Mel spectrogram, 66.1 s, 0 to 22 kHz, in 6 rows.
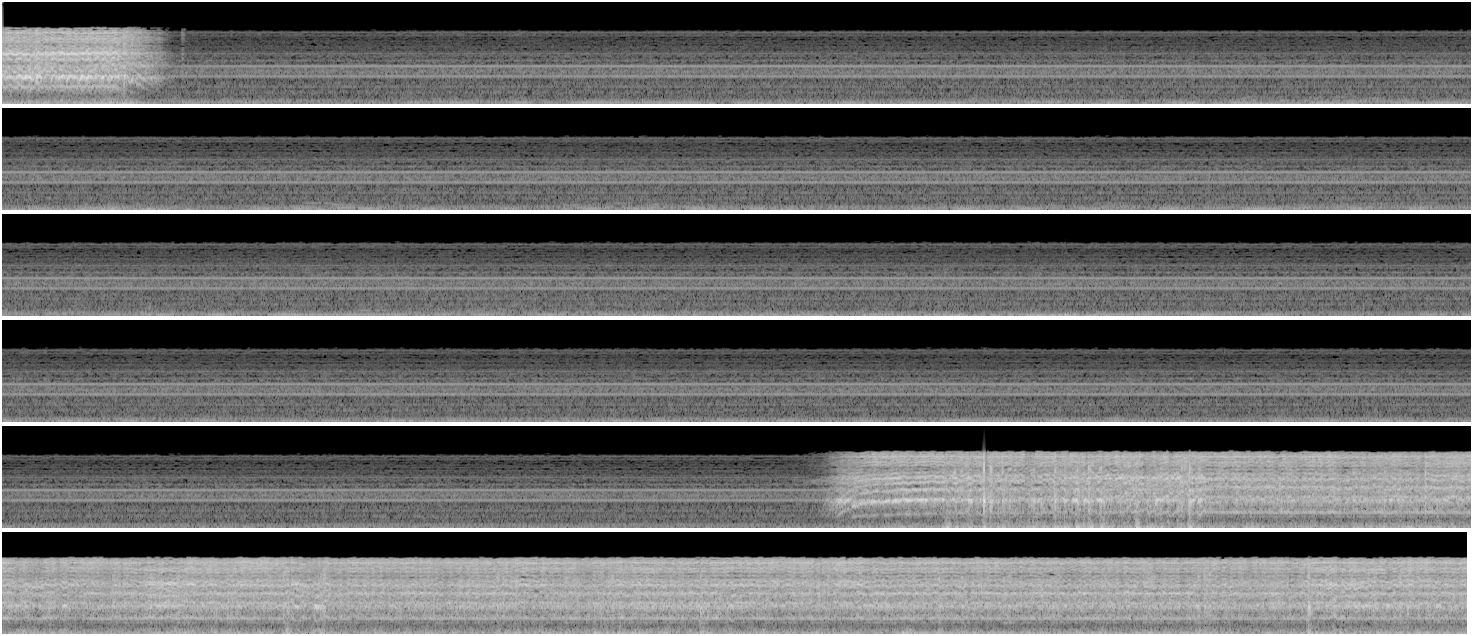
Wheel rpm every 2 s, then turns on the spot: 100, 0, 0, 0, 0, 0, 0, 0, 0, 0, 0, 0, 0, 0, 0, 0, 0, 0, 0, 0, 0, 0, 0, 0, 0, 100, 160, 160, 160, 160, 160, 160, 160.
none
